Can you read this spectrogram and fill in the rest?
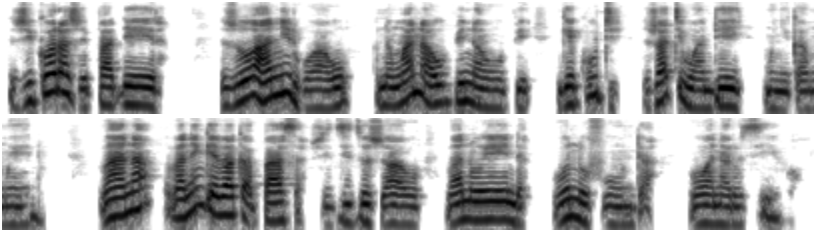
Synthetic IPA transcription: ʐiko̞ɾaʐe̞paɗeːɾa | ʐoɦanirwawo̞ | nemwanaupinaupi | ŋɡe̞kuti | ʐatiwande̞i | muɲikamweːɗu | ʋanaʋane̞ŋɡe̞ʋakapasaʐ̥id͡zid͡zo̞ʐaʋo̞ | ʋano̞e̞nda | ʋo̞ndo̞funda | ʋowanaɾuziːβo

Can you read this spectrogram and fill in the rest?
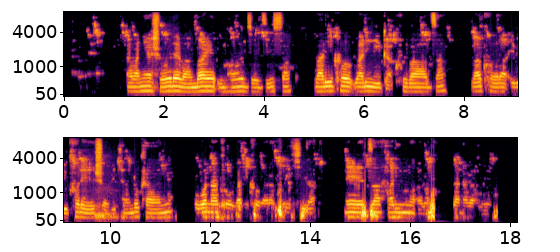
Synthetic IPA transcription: aβaɲeʃuːɾe̞βaːmbaje̞ʔim̥hozozisa | βaɾikʰo̞βaɾiɡakʰuβad͡za | βakʰo̞ɾaʔiβikʰo̞ɾe̞ʃo̞βitʰaːndukʰaɲe | kuβo̞nakʰo̞βaɾikʰo̞βaɾakʰuɾicʰiɾa | ne̞ːzahaɾimŋoaβakʰu | ɡanaβaweɾe

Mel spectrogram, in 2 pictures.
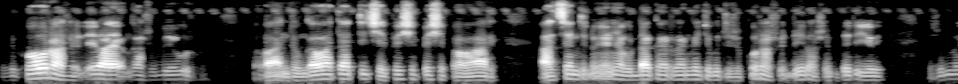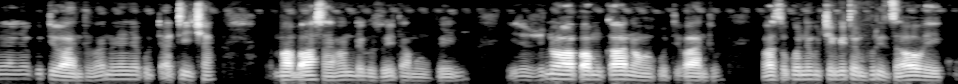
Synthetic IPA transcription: ʐiko̞ɾaʐeɗe̞ɾajaŋɡaʐiɓe̞urwe | ʋa̰ntʰuŋɡaʋatatit͡ʃe̞pe̞ʃe̞pe̞ʃe̞paʋaɾi | a̰si̥andino̰ɲa̰ɲakuɗakaɾiraŋɡet͡ʃe̞kutiʐiko̞ɾaʐe̞̰ɗe̞ɾaʐe̞mbe̞ɾiːjoji | ʐino̞ɲaɲakutiʋantʰuʋano̞ɲaɲakuta̰tit͡ʃa | maɓasaʋanoɗakuzo̞itamuːpe̞ɲu | ḭʐoʐino̞ʋapamukanawekutiʋantʰu | ʋasokone̞kut͡ʃe̞ŋɡe̞tempuɾid͡zaʋo̞ʋe̞ku

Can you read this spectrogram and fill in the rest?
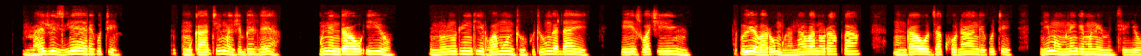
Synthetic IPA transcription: maiʐiziaeɾekuti | mukatimwe̞ʐibʱe̞ɮe̞ja | mune̞ndauʔijo̞ | inoriŋɡirwamuntʰukutiuŋɡaɗai | ezwat͡ʃiːɲi | uje̞ʋaɾumbɣanaʋano̞ɾapa | mundaud͡zakʰo̞naŋɡe̞kuti | ndimomune̞ŋɡe̞mune̞mid͡zijo

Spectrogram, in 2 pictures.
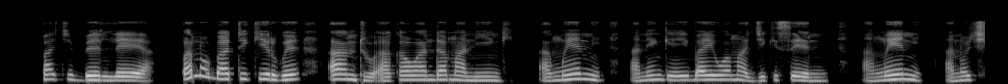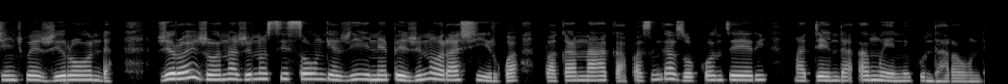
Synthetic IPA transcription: pat͡ʃibʱe̞ɮe̞ja | pano̞ɓatikirwe̞antʰuʔa̰kawandamaniŋɡi | a̰mwe̞ni | a̰ne̞ŋɡe̞iɓaiwamad͡ʒikise̞ːni | a̰mwe̞ni | a̰no̞t͡ʃind͡ʒwe̞ʐiɾo̞ːnda | ʐiɾo̞iʐo̞naʐino̞sisouŋɡe̞ʐiːne̞pe̞ʐino̞ɾaʃirwapakanaka̰pasiŋɡazo̞ko̞nze̞ɾi | mate̞ndaʔamwe̞nikundʱaɾauːnda

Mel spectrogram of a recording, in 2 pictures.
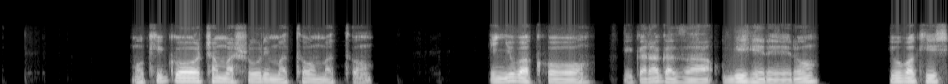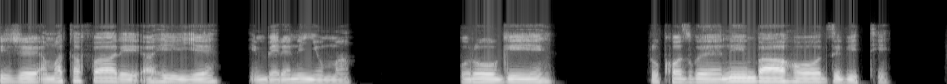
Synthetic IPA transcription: mukʰiɡo̞t͡ʃamaʃuɾimatʰomatʰo | iɲuβakʰo̞ | iɡaɾaɡazaub̚ɡiːɦe̞ɾe̞ɾo̞ | juːβakʰiʃid͡ʒe̞ʔamatafaːɾiʔa̰ɦije̞ | imbe̞ɾe̞niɲuma | uɾuːɡi | ɾukʰo̞zɡwe̞niːmbaːɦo̞ziβitʰi

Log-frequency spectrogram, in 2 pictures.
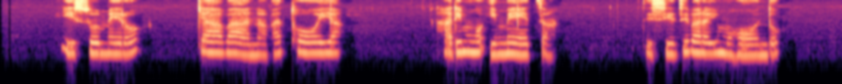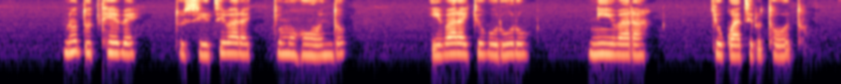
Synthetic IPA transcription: iso̞me̞ɾo̞ | ɾɟaːβaːnaβatʰoːja | ha̰ɾimŋo̞ʔimeːd͡za | z̥isiziβaɾajumuɦoːndo̞ | nodutʰeβe̞ | d̥usiziβaɾa | ɟ̥jumuɦoːndo̞ | iβaɾaɾɟuβuɾuɾu | niβaɾa | ɟ̥joɡwaːt͡siɾutʰo̞ːtʰo̥

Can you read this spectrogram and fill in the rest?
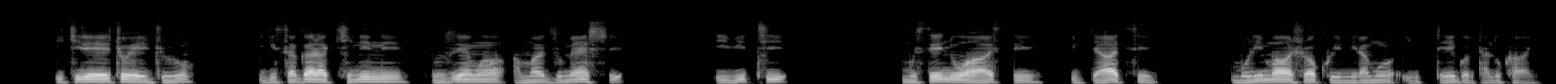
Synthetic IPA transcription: ikiɾeet͡ʃo̞he̞ːd͡ʒuɾu | iɡisaɡaɾakʰininit͡ʃuzuje̞mwaamazume̞ːnʃi | βitʰi | umuse̞ɲuwohaːsiː | vjaːt͡si | umuɾimaβaʃ̬o̞βoɾakʰwimiɾamŋo̞ʔḭβitʰe̞ɡwaβitʰaːndukʰaːɲe

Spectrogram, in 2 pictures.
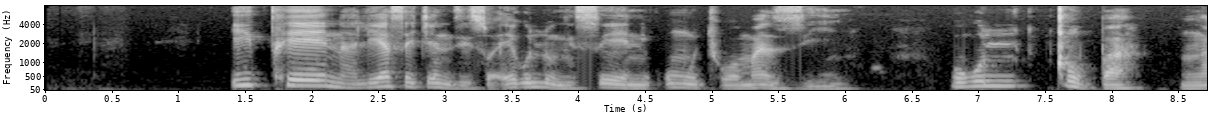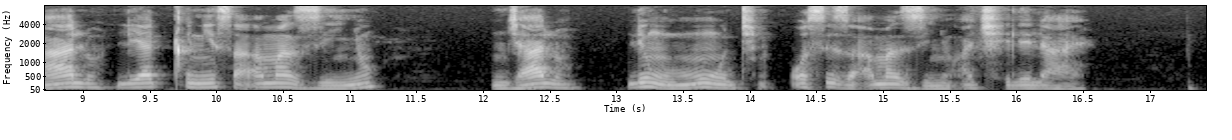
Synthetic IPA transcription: iǀʰɛnalijasɛt͡ʃʼend͡zʱiswa̰ʔeɣuluŋiseniumutʰiwamaziɲɔ | uɣuǃub̥ʱa | ŋalɔlijaǃinisa̰ʔa̰maziɲɔ | nd͡ʒʱalɔ | liŋumutʰiosiza̰ʔamaziɲɔ̰ʔat͡ʃʼʰɛlɛlaːjɔ

